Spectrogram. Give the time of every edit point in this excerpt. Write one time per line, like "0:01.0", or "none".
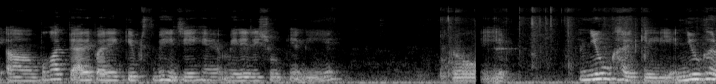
0:04.8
